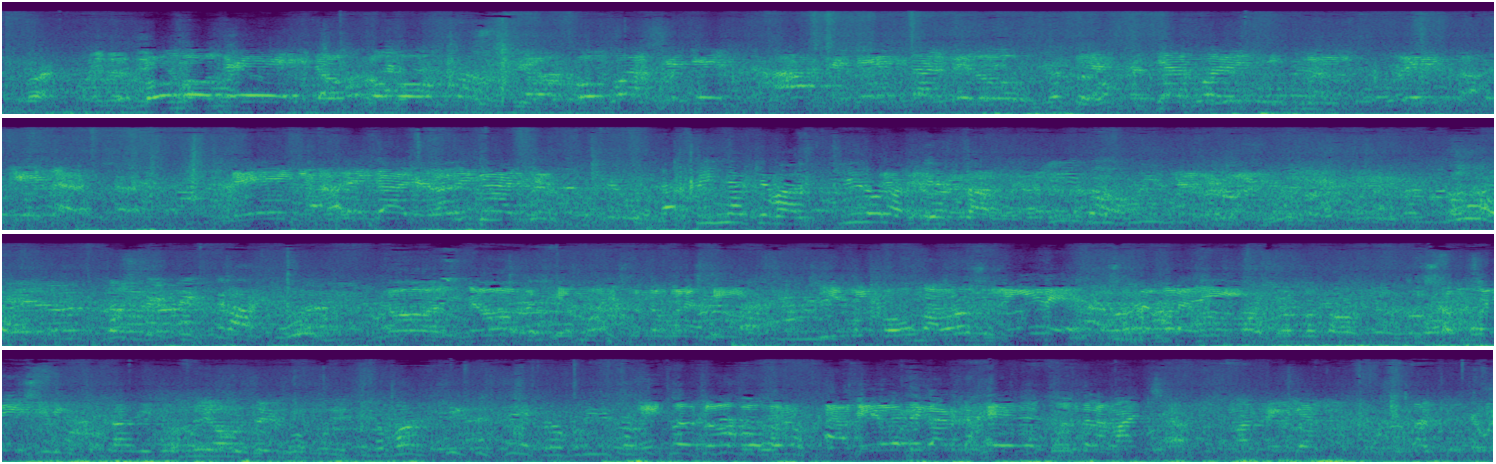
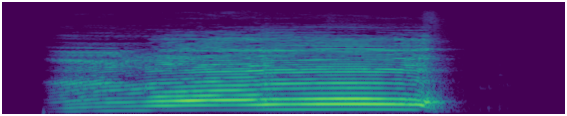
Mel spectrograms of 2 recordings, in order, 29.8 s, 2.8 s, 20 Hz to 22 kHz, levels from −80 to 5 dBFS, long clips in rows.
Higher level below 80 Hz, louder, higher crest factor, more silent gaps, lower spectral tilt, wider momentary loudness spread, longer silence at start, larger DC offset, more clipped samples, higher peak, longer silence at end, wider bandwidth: first, -30 dBFS vs -82 dBFS; about the same, -16 LUFS vs -16 LUFS; about the same, 18 dB vs 16 dB; neither; second, -1.5 dB/octave vs -4 dB/octave; second, 6 LU vs 16 LU; second, 0 s vs 0.3 s; neither; neither; about the same, 0 dBFS vs -2 dBFS; second, 0 s vs 0.6 s; first, 16 kHz vs 9.8 kHz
